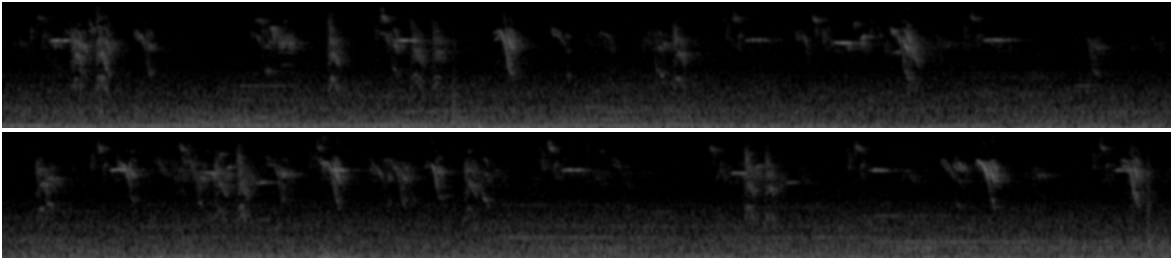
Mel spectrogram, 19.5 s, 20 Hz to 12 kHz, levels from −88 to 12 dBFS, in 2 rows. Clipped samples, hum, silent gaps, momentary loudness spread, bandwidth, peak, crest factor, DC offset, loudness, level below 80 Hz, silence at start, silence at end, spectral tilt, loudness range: under 0.1%; none; none; 9 LU; 11 kHz; -34 dBFS; 20 dB; under 0.1%; -54 LUFS; -62 dBFS; 0 s; 0 s; -4 dB/octave; 3 LU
